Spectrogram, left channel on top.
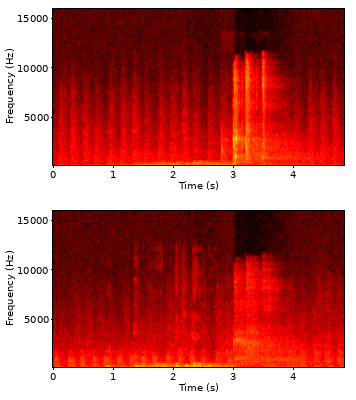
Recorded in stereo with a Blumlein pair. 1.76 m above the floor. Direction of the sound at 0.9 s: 60° right.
